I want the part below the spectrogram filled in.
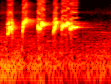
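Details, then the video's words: A red-whiskered bulbul sings a morning training song, a quick phrase of five bright, liquid notes rising and falling and ending in a short trailing whistle; this double-twisted voice is used as a decoy to stir bulbuls into competitive singing. "Luyện chào mào hót sáng Giọng xoắn kép hay KÍCH CHIM CĂNG HÓT ĐẤU"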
